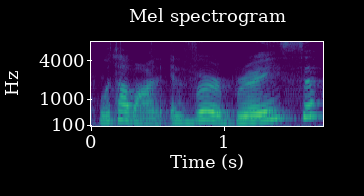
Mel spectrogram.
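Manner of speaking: usual speaking voice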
